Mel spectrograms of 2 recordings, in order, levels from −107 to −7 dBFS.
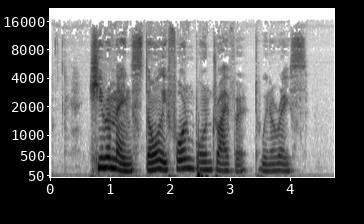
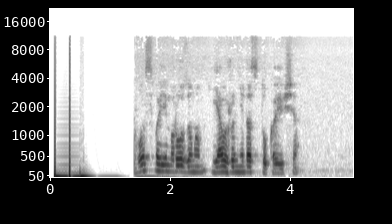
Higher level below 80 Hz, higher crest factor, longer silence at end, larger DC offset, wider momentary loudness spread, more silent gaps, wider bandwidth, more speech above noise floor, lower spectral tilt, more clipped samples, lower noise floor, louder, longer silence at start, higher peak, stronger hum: first, -28 dBFS vs -44 dBFS; about the same, 16 dB vs 20 dB; second, 0.5 s vs 0.95 s; neither; first, 17 LU vs 10 LU; second, none vs 1.32-1.39 s; first, 16 kHz vs 11.5 kHz; second, 29 dB vs 42 dB; second, -5 dB/octave vs -7 dB/octave; neither; second, -45 dBFS vs -75 dBFS; first, -16 LUFS vs -34 LUFS; first, 0.65 s vs 0.05 s; first, -2 dBFS vs -14 dBFS; neither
